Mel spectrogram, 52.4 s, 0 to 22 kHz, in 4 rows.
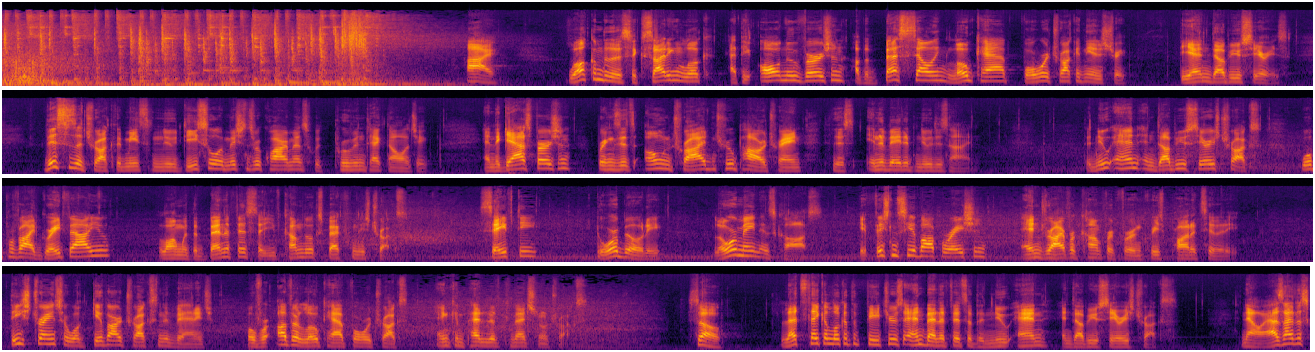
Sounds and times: Speech: 4.7s - 5.0s, 5.7s - 12.9s, 13.5s - 22.9s, 23.9s - 30.3s, 31.0s - 31.6s, 32.2s - 38.6s, 39.4s - 45.2s, 46.2s - 51.1s, 51.7s - 52.4s.

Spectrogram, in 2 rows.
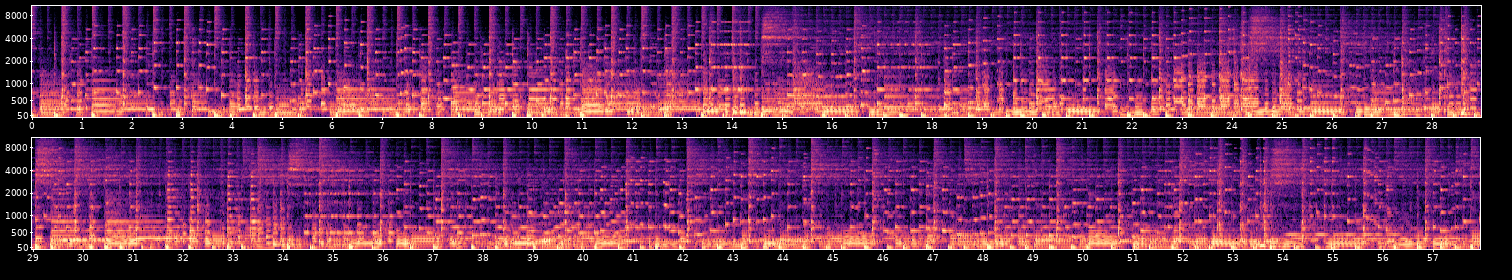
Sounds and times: Drum: 0.0s - 57.9s
Drum kit: 0.0s - 57.9s
Marimba, xylophone: 0.0s - 57.9s.

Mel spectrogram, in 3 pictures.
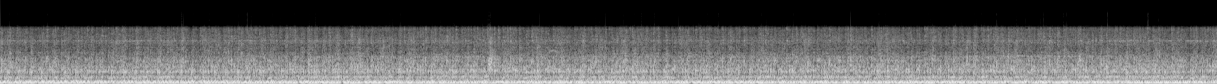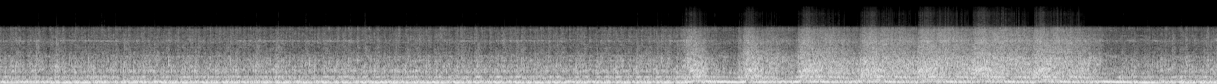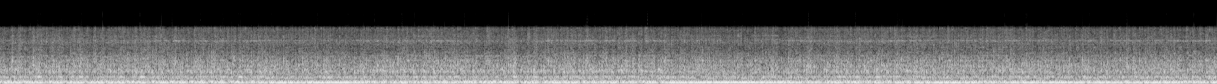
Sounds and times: Vehicle: 0.0s - 36.5s.

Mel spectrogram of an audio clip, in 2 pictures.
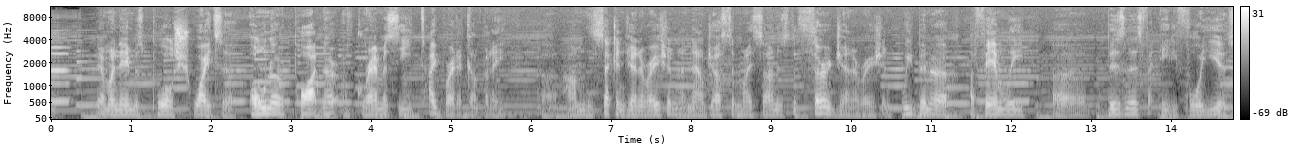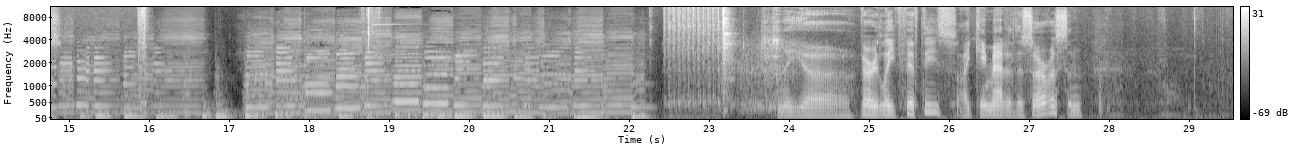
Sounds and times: Music: 0.0s - 22.4s
Speech: 0.6s - 14.9s, 23.9s - 27.7s.

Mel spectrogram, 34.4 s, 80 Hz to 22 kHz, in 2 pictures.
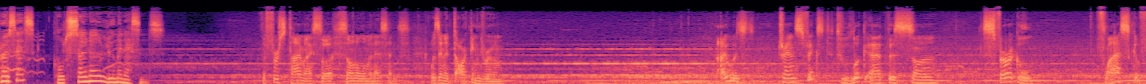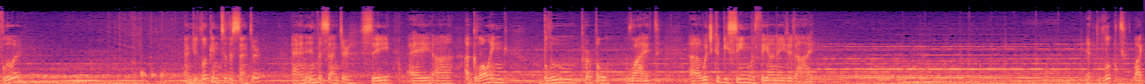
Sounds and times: Speech: 0.0s - 2.5s, 4.0s - 7.6s, 10.8s - 14.1s, 14.8s - 15.6s, 16.5s - 17.6s, 20.0s - 29.4s, 33.5s - 34.3s
Music: 2.3s - 34.3s.

